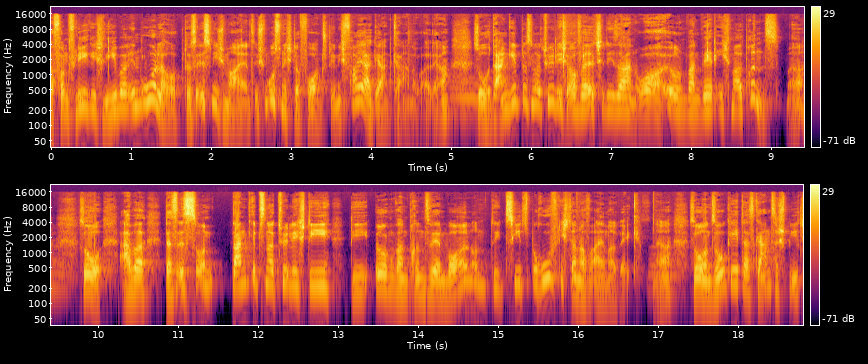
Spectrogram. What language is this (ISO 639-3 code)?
deu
